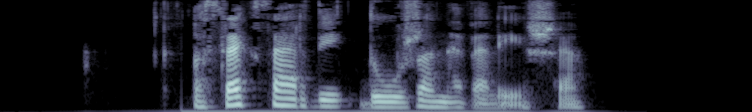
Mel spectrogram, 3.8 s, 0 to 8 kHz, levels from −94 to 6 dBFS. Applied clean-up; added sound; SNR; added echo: neural mask model Resemble Enhance denoiser.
